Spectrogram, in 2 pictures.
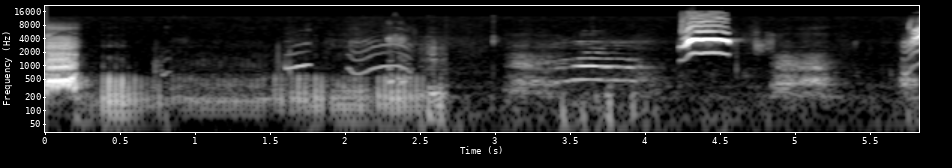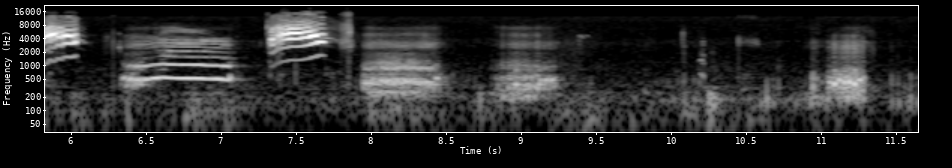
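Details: Kittens with their mother cat in the wild: a low rumbling purr opens, then a series of short, high, arching mews, some steep and piercing, spaced about a second apart, with softer breathy sounds between.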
